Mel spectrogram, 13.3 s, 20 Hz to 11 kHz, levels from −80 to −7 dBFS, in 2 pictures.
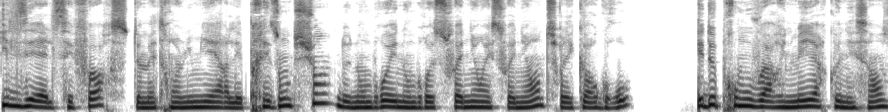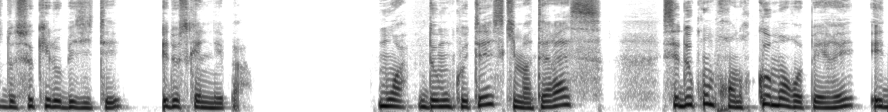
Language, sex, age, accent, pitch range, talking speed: French, female, 30-49, French, 155-200 Hz, 225 wpm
